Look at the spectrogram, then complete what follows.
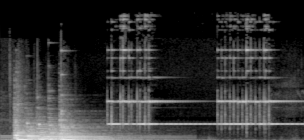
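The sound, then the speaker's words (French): A small hand bell rings out bright, first with a couple of strong clangs that shimmer away, then in two quick bursts of rapid, jangling shaking. “très à propos avec sa maudite clochette”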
